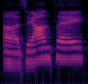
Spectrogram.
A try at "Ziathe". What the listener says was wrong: you butchered the pronunciation of that. You added a letter to just make it chunkier.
